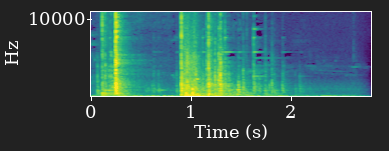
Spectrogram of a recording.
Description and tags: Door, Church, Close, E
Raw audio of closing a wooden church door with a large metal beam lock.
An example of how you might credit is by putting this in the description/credits:
The sound was recorded using a "H1 Zoom recorder" on 8th March 2016.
